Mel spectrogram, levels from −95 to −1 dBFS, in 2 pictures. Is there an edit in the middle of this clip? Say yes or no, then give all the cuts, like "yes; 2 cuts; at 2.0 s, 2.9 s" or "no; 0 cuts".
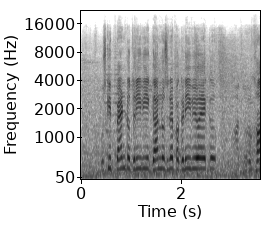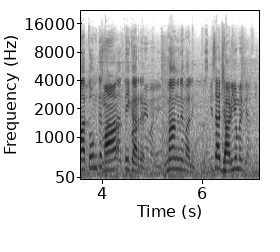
no; 0 cuts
